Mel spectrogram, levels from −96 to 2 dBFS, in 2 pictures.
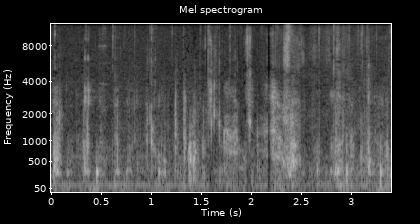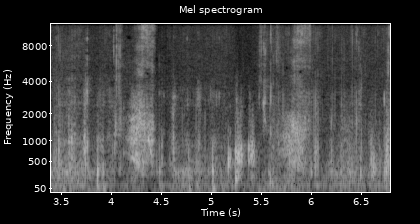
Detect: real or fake real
